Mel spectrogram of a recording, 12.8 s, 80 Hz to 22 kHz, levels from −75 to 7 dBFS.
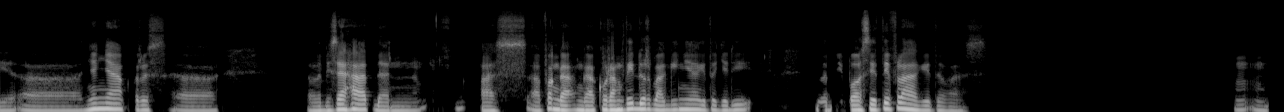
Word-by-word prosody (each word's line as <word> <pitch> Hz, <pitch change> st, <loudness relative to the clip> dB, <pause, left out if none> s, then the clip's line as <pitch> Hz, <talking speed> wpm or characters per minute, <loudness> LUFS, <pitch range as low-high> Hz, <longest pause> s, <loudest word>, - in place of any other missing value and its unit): eee, 115 Hz, -3 st, -6 dB
nyenyak 160 Hz, 0 st, +3 dB
terus, 135 Hz, -2 st, -4 dB, 0.2 s
eee, 120 Hz, -2 st, -8 dB, 0.9 s
lebih 120 Hz, 0 st, -3 dB
sehat 150 Hz, 0 st, +5 dB
dan 115 Hz, +3 st, -5 dB, 0.5 s
pas 120 Hz, -2 st, -4 dB, 0.3 s
apa, 120 Hz, +4 st, -5 dB
enggak 135 Hz, -4 st, +4 dB
enggak 125 Hz, -1 st, +3 dB
kurang 135 Hz, -1 st, +5 dB
tidur 160 Hz, +1 st, +4 dB
paginya 140 Hz, +2 st, +2 dB
gitu. 135 Hz, 0 st, -3 dB
Jadi 130 Hz, +2 st, -2 dB, 0.8 s
lebih 125 Hz, 0 st, -10 dB
positiflah 150 Hz, +4 st, +3 dB
gitu 125 Hz, -1 st, -4 dB
Mas. 110 Hz, -3 st, -13 dB, 2.5 s
Mhm. 140 Hz, -4 st, -11 dB
130 Hz, 100 wpm, -21 LUFS, 120-150 Hz, 2.5 s, sehat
